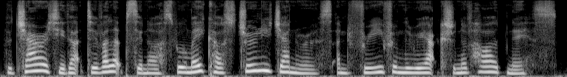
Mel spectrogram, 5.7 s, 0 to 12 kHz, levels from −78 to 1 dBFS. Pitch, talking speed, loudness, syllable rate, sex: 215 Hz, 190 wpm, -16 LUFS, 4.9 syllables/s, female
